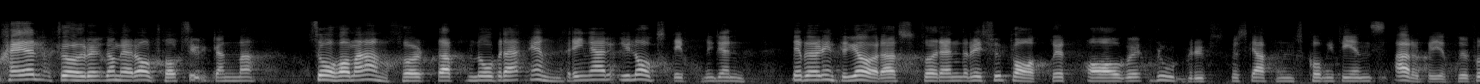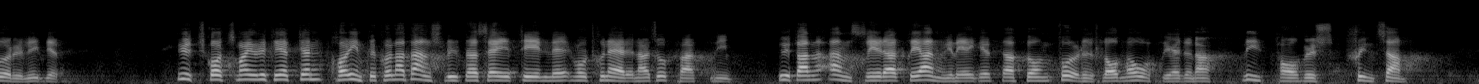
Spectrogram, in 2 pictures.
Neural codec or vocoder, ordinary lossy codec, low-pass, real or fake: codec, 16 kHz, 1 kbps, FunCodec, trained on Chinese and English, 50 frames a second; none; none; fake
